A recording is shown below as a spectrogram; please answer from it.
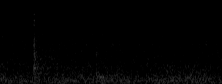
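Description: Near silence: hall room tone, with one faint click about a third of a second in.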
